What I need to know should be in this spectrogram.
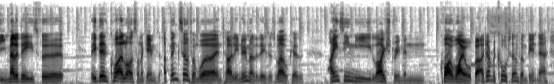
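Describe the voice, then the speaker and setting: Over music in the background, a man speaks at a fairly quick pace with very wide pitch swings. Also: medium pitch for a man. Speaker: YouTuber. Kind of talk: casual talk to camera.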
